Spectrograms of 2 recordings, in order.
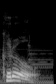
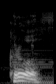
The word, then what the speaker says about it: growth: mindsetnya bertumbuh atau terus mindset jadi Groot ya bukan grow jadi tulisannya yang betul adalah gro wth jadi bacanya grows berarti tumbuh dalam arti kata benda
